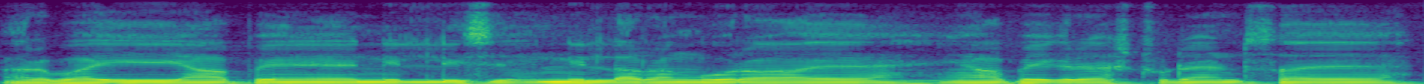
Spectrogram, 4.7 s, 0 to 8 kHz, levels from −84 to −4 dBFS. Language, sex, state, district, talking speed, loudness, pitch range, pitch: Hindi, male, Uttar Pradesh, Shamli, 215 wpm, -13 LUFS, 110-115 Hz, 110 Hz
